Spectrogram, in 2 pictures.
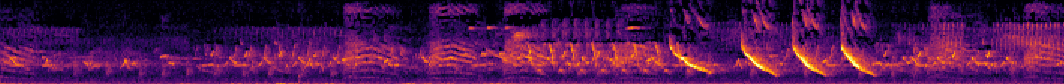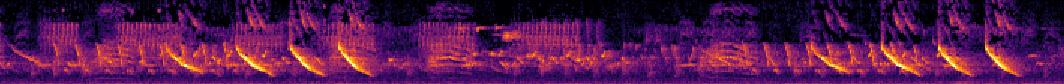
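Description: A bird calling in runs of quick, downward-sweeping whistles, three runs of several notes each, with fainter chirping in between.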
